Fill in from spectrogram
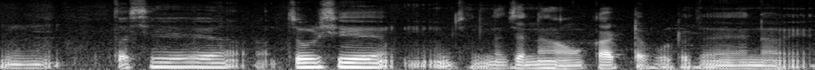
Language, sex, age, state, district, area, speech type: Goan Konkani, male, 30-45, Goa, Salcete, rural, spontaneous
